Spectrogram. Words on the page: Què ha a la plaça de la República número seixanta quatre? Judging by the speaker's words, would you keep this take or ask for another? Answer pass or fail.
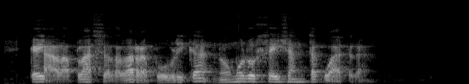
pass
